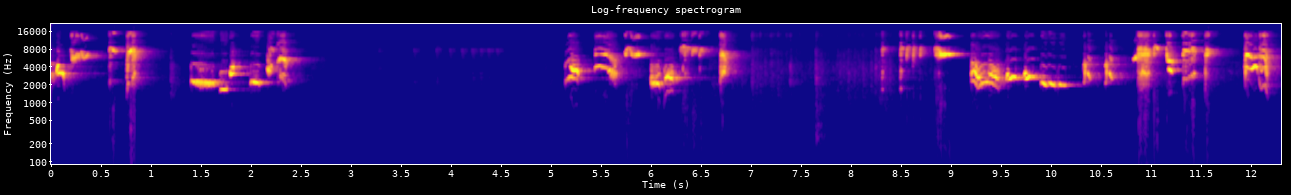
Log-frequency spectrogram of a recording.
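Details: Orange-headed thrush song for encouraging captive birds to sing: varied chirps and slurred whistles, a long silent gap of nearly three seconds, then extended rapid phrases of mimic-like squeaks, whistles and harsh notes.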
